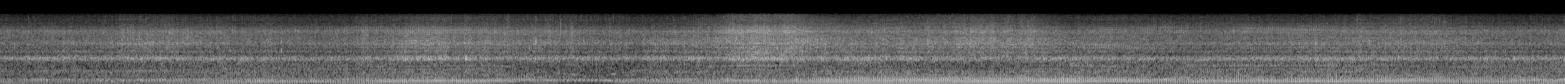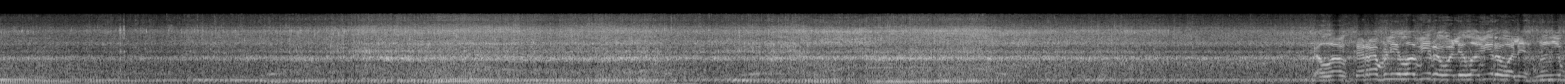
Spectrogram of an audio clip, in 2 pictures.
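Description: Outboard jet motor on an inflatable boat running under load up a shallow rapid, its note rising and falling as the throttle changes, over the rush of water along the hull.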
